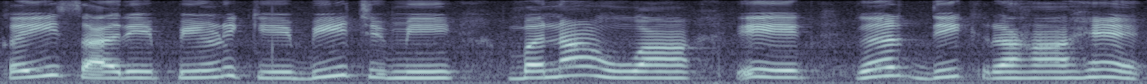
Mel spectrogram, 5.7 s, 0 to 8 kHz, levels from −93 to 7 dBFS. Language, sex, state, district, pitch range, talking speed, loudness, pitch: Hindi, female, Madhya Pradesh, Katni, 225-255 Hz, 135 wpm, -15 LUFS, 235 Hz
